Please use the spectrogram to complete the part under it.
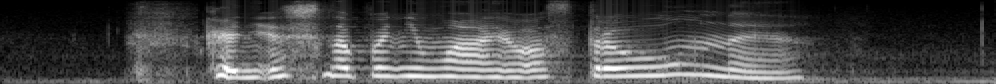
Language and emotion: Russian, positive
